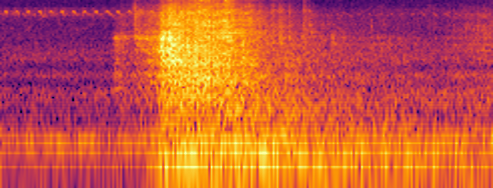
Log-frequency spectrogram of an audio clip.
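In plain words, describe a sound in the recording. Freight car couplers slam together with a loud bang.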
